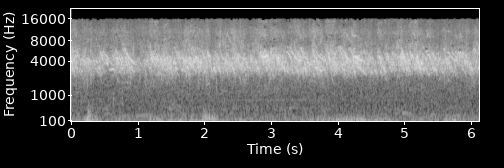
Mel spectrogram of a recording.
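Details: Sparrows bathing in sunlit spring puddles in Friendship Park, Moscow, on 3 March 2014: a dense, continuous chorus of high chirps from many birds over a steady low rumble of background noise.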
